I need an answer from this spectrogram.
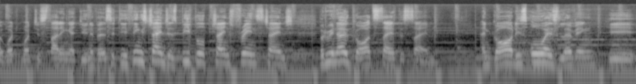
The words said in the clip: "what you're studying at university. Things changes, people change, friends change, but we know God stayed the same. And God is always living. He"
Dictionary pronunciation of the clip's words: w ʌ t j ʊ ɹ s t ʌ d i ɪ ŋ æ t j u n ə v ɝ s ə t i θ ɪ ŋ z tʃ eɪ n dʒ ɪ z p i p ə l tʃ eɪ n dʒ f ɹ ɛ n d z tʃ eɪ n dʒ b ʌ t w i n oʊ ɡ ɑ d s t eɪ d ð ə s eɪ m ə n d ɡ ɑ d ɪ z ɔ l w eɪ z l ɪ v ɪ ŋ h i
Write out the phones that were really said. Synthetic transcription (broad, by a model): w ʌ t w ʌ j s t ʌ d i ɪ ŋ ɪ t j u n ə v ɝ s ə t i θ ɪ ŋ z tʃ eɪ n dʒ ɪ z p i p ə l tʃ eɪ n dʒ f ɹ ɛ n d z tʃ eɪ n dʒ b ʌ t w i n oʊ ɡ ɑ d s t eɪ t ð ə s eɪ m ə n ɡ ɑ d ɪ z ɔ l w eɪ z l ɪ v ɪ ŋ h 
